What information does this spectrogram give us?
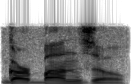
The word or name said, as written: garbanzo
